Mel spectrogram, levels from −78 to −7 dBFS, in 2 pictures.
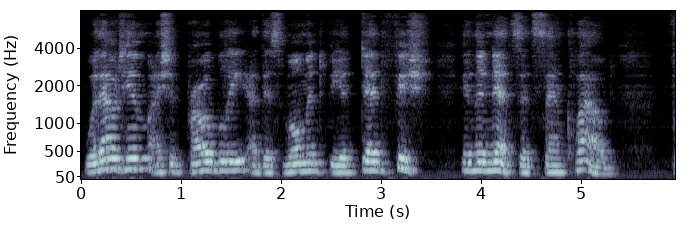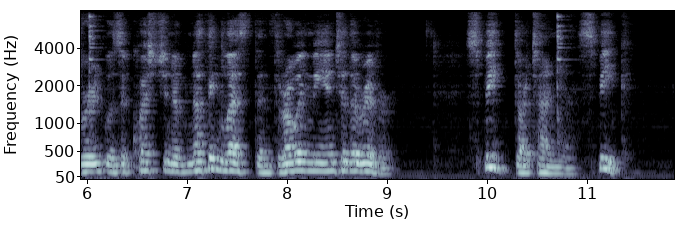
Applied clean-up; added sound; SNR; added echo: none; Cutlery, silverware; 13 dB; reverberation time 0.2 s.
